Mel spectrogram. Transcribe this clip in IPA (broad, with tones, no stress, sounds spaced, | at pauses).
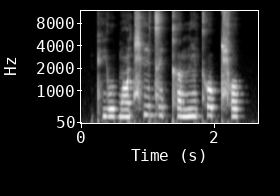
pʰ j u˧ b ɔ̃˧ t͡ɕʰ i˦ d͡z i˦ ʔ kʰ ə˧ ŋ ĩ˧ t̪ʰ o˦ p̚ t͡ɕʰ o˦ k̚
